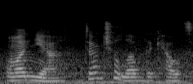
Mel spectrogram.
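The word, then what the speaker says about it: Aine: And then, of course, the last one is Ein. I don't know how it's pronounced. I will tell you, though. It is pronounced Anya. A-I-N-E, Anya.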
